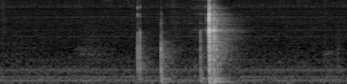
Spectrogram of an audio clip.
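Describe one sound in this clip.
A pottery shard clicks as it is set down on a wooden table.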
